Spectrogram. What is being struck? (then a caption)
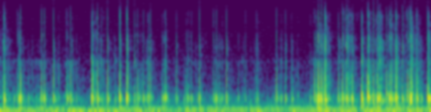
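Paper notebook. A paper notebook is tapped and scratched quickly with fast, dry, short taps that barely ring, over a steady low hum. The taps come in rapid runs and grow louder and denser toward the end.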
